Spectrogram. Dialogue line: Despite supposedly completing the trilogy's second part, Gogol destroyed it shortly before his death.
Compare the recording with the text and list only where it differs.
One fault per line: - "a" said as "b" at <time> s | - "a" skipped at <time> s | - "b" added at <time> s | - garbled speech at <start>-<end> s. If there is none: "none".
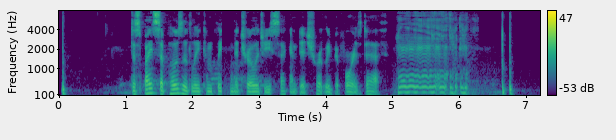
- "part Gogol destroyed" skipped at 3.6 s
